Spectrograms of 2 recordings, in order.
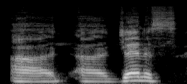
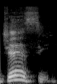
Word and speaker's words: Jancy: Janice, I want to say it right. Jancy. Yeah, there you go.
